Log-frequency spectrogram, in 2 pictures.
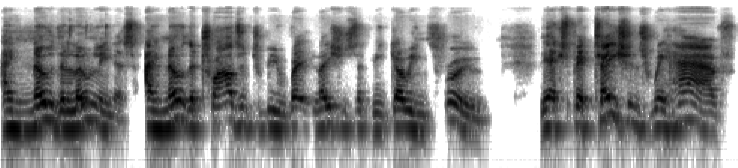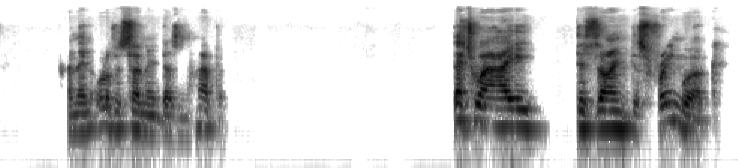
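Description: A man's voice: normal speed, husky. A man in his fifties, a business coach, giving an earnest seminar talk over slides on a video call from a home office. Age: 50s. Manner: earnest, personal storytelling pitch with emphatic rises. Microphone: video call webcam.

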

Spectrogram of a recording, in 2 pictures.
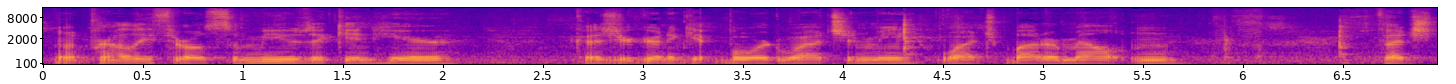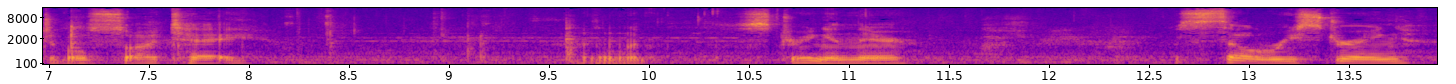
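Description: A man with a cold, hoarse and stuffy, walking through a recipe step by step in a relaxed way with frequent ums. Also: lowish voice, slow, pauses often, a little hiss or hum. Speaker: cooking show host. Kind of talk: casual cooking demonstration. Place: small home kitchen.

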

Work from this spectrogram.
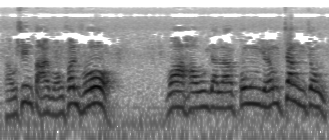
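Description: A dutiful captain of the royal guard in a radio drama. His voice is notably high for a man. He speaks like an official, yet casually, drawing out his interjections. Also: animated, unhurried. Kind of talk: Cantonese radio drama acting.

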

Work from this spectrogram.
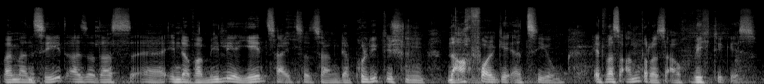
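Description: Male panelist, lowish voice, hedging with many fillers, skeptical. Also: moderate pace, few pauses, a little mellow, slight background noise. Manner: hesitant, filler-heavy, skeptical.

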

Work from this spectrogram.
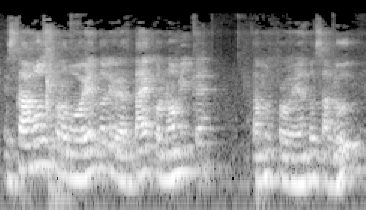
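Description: A man in his thirties with a Mexican accent, giving a lively motivational sales talk on a handheld mic and asking the audience questions. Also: a little high, fast talker, distant mic. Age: 30s. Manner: animated, asks the audience questions. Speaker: sales speaker. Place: meeting room in front of a projector screen. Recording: echoey room recorded from afar.

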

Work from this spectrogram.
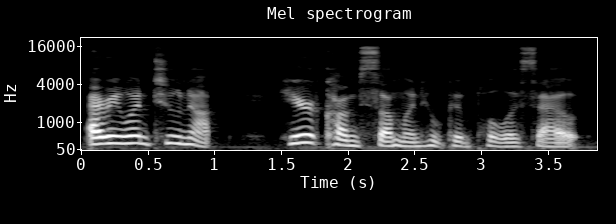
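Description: A woman's voice: fairly low pitch, sing-song, unhurried, warm tone, no room sound. A woman voicing a worried, polite male bear bandleader in a storybook, anxious and exclaiming. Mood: urging.

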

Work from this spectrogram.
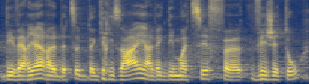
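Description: A man in his forties, a museum research director, explaining the history of a chapel's stained glass in a measured, hesitant way with frequent fillers. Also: mid-range voice, steady tone, faint music behind. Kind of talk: explanatory heritage talk. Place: small wood-paneled chapel, indoors.

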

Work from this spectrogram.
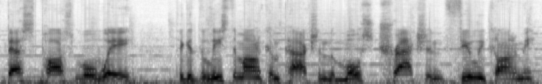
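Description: A man's voice: mid-range voice, moderate pace, faint music behind. Confident salesy man, outdoors. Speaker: tire dealer. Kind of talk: promotional interview. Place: outdoors beside a tractor.

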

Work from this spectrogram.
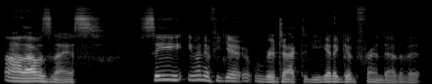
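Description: A man's voice: mid-range voice, big pitch swings, brisk, no room sound. A man in his thirties chatting casually while streaming a video game, close on a desk mic. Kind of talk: casual gaming chat. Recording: loud game music behind.

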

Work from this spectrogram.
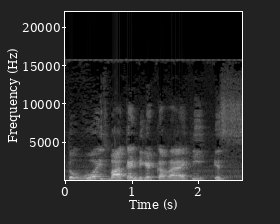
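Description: A man discussing rock markings with others in a lively, argumentative way. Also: high voice, normal speed. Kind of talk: on-site discussion. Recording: voice amid a chattering crowd.

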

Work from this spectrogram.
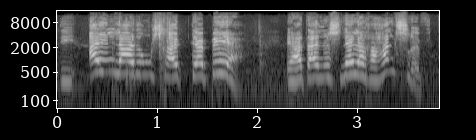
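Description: A woman's voice: very high-pitched, animated, moderate pace, pushed and bright, slight background noise, heavily acted. A woman voicing a small, eager and curious young tiger in a children's audio play. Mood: decisive.

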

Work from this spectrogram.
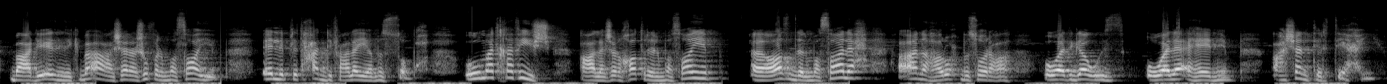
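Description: A woman's voice: mid-range voice, quick pace, lightly acted. Woman playing a sardonic, harried Egyptian son. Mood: sarcastic. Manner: sardonic deference. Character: sarcastic grown son, harried male doctor, grudgingly obedient.

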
